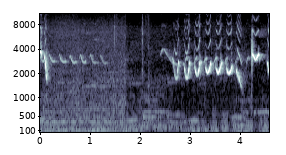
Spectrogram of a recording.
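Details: Jungle flycatcher lure song meant to set other birds singing: a soft even trill fading out, then a loud run of looping whistled notes and a bright high note at the close.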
